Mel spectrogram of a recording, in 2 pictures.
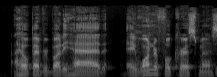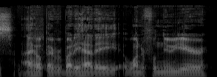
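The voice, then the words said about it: Strained hoarse voice cutting out. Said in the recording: “apologize for my voice. It's kind of cutting in and out on me... my vocal cords are hurting right now.”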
